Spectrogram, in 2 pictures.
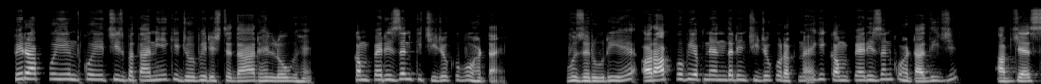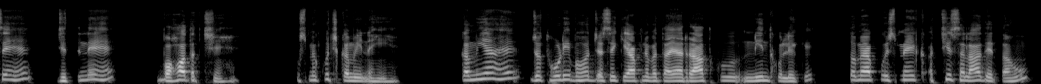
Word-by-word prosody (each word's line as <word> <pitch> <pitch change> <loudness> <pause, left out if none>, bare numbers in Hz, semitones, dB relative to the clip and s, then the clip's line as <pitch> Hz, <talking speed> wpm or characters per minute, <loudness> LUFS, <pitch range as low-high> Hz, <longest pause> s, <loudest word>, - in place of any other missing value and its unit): फिर 260 +2 +4
आपको 255 0 +2
ये 240 0 0
उनको 230 +1 -3
ये 220 - -2
चीज़ 220 -3 -1
बतानी 195 +1 0
है 225 - -3
कि 230 0 -6
जो 180 -1 -1
भी 190 +2 -2
रिश्तेदार 175 -1 0
हैं, 170 - 0
लोग 160 -1 -1
हैं, 145 +1 -4 0.4
कंपैरिज़न 220 +3 +2
की 230 -1 -8
चीज़ों 190 -1 -3
को 195 +2 -11
वो 195 +1 -2
हटाएँ, 160 -3 -1 0.6
वो 180 - +1
ज़रूरी 165 +1 0
है 200 +7 -2
और 175 +2 +9
आपको 240 +4 +5
भी 235 0 -1
अपने 220 -1 +1
अंदर 215 0 +1
इन 215 - -2
चीज़ों 195 +1 -3
को 205 - -6
रखना 170 0 -1
है - - -3
कि 240 +2 -5
कंपैरिज़न 195 +2 0
को - - -7
हटा 150 -5 +3
दीजिए, 180 - -6 0.4
आप 150 0 +3
जैसे 155 +7 +3
हैं, 225 +6 -3 0.3
जितने 190 +8 -1
हैं, 210 +1 -3 0.5
बहुत 200 +3 +6
अच्छे 150 -5 -4
हैं, 140 +6 -9 0.6
उसमें 195 +5 -4
कुछ 240 - -2
कमी 165 -2 +1
नहीं 140 -3 -3
है। 135 +2 -9 0.6
कमियाँ 235 +7 +2
है, 280 +5 -3
जो 200 +1 0
थोड़ी 205 +3 +1
बहुत 190 0 -1
जैसे 185 +1 +1
कि 175 -1 -1
आपने 170 +1 +4
बताया 165 -1 +4
रात 165 +1 +4
को 175 -1 -5
नींद 170 +3 0
को 165 - -8
लेके 150 +6 -3 0.4
तो 205 - -2
मैं 205 - +5
आपको 200 +1 +2
इसमें 205 +2 0
एक 210 - -6
अच्छी 230 - -4
सलाह 190 -2 +2
देता 160 -6 -2
हूँ, 170 - -3
190 Hz, 215 wpm, -24 LUFS, 165-215 Hz, 0.6 s, और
